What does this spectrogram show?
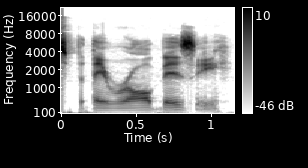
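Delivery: ordinary delivery, nothing marked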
